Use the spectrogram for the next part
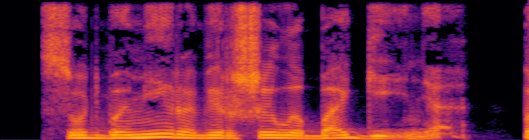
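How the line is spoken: Sudden creaky voice. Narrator (Russian): проскрипела вдруг Карифа

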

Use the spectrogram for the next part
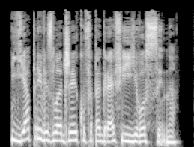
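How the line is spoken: Dry, curt. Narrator (Russian): сухо проговорила Зара

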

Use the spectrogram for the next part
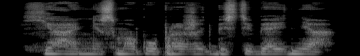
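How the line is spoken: Whispered. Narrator (Russian): прошептал

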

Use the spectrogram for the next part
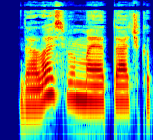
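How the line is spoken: Grumbling. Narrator (Russian): проворчала

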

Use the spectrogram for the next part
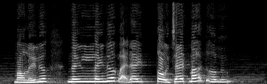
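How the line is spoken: Desperate screaming. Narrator (Vietnamese): Tiểu Mã kêu gào mà hét

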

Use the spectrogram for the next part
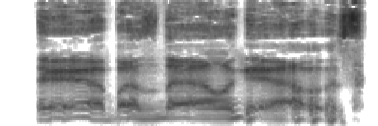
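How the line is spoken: Laughing. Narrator (Russian): рассмеялся волк

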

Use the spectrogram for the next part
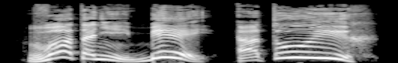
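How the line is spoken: Boys shrieking. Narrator (Russian): Визжали мальчишки

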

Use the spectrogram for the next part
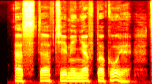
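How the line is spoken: Hateful, through gritted teeth. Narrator (Russian): цежу я сквозь зубы от ненависти

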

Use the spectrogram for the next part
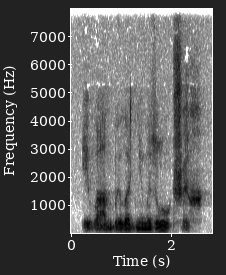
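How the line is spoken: Hoarse wheeze. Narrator (Russian): просипел Мефодий

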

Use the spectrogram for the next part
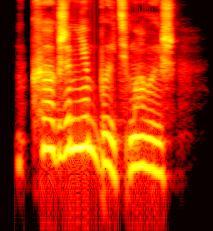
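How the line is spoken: Thoughtful murmur. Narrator (Russian): Задумчиво пробормотала она

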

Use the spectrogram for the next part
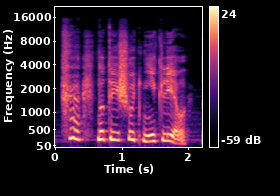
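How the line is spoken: Laughing. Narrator (Russian): засмеялась она

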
